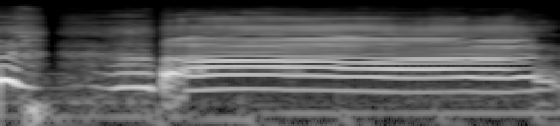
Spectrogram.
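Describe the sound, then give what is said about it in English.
A voice performing a cartoon villain's crying and wailing: a short choked sob, then one long, drawn-out, steady wail that tapers off at the end. “As Dr. Stinky Breath was crying, huddled in the corner, the Purple Ninjas and Professor Sticky Fingers”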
